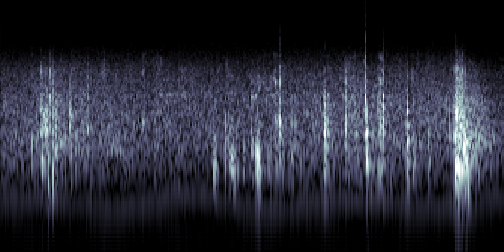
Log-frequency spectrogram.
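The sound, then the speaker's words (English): The metal bolt of the curtained chancel door at Borley Church is slid back in a run of short, uneven clicks and scraping knocks, ending in a louder rasp, over a low steady hum. No squeak is heard. “Now, can you try sliding that bolt back to see what sound it makes?”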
